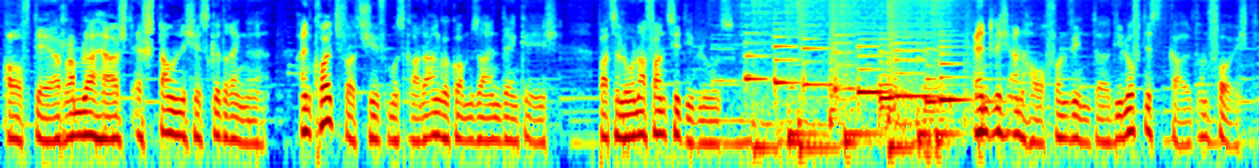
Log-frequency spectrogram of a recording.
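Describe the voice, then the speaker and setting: A man's voice: fairly low pitch, fairly even intonation, moderate pace. A middle-aged man reading a scripted satirical radio column with ironic, theatrical emphasis. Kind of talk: scripted satirical commentary and literary reportage. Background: music behind the voice.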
